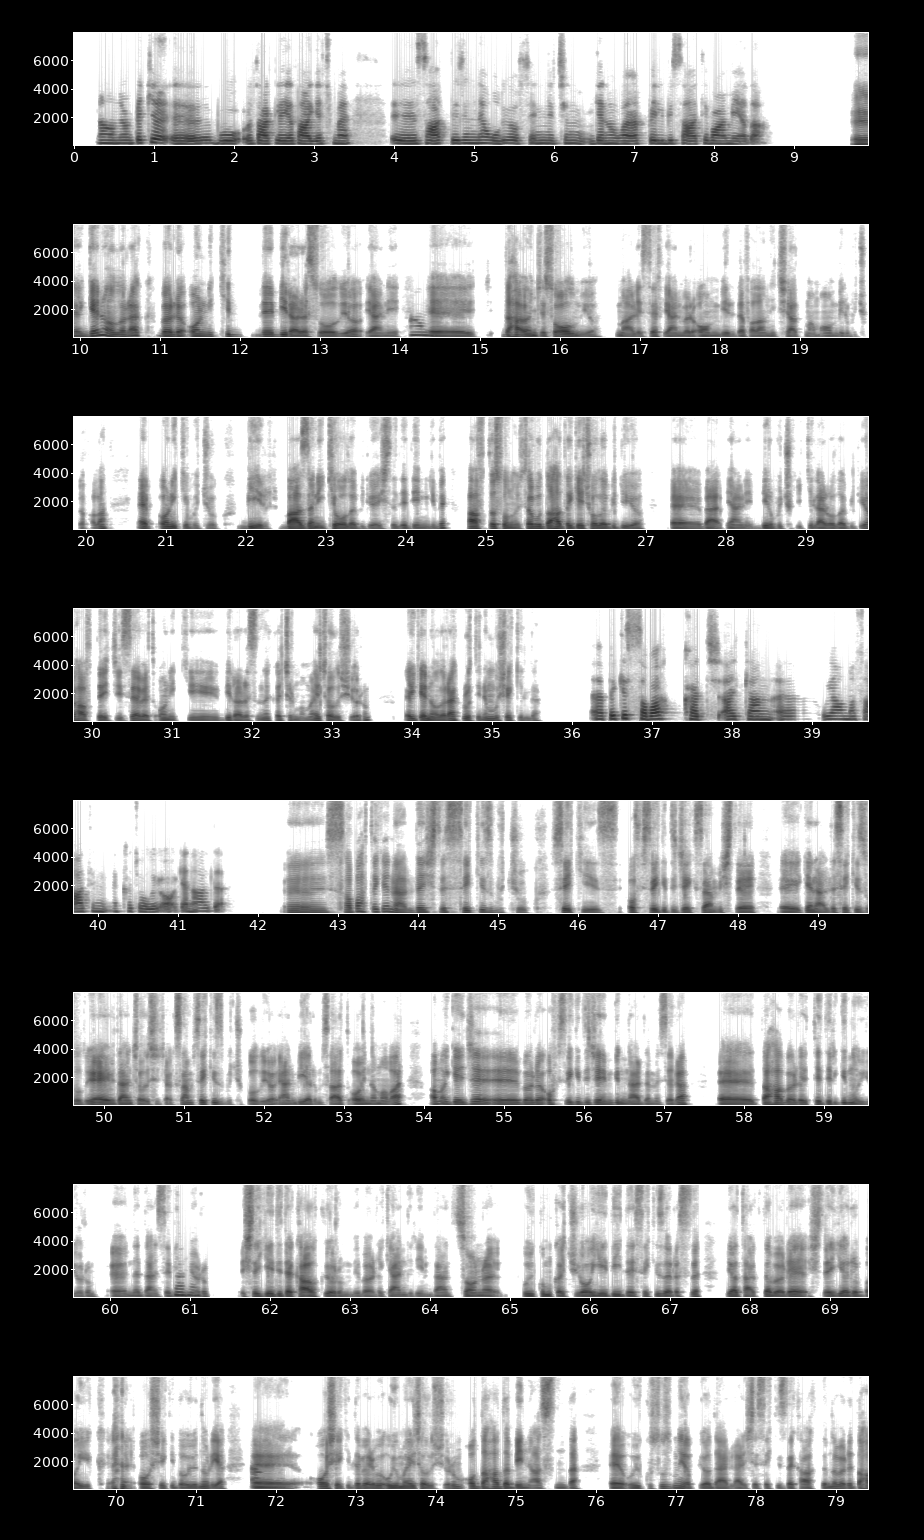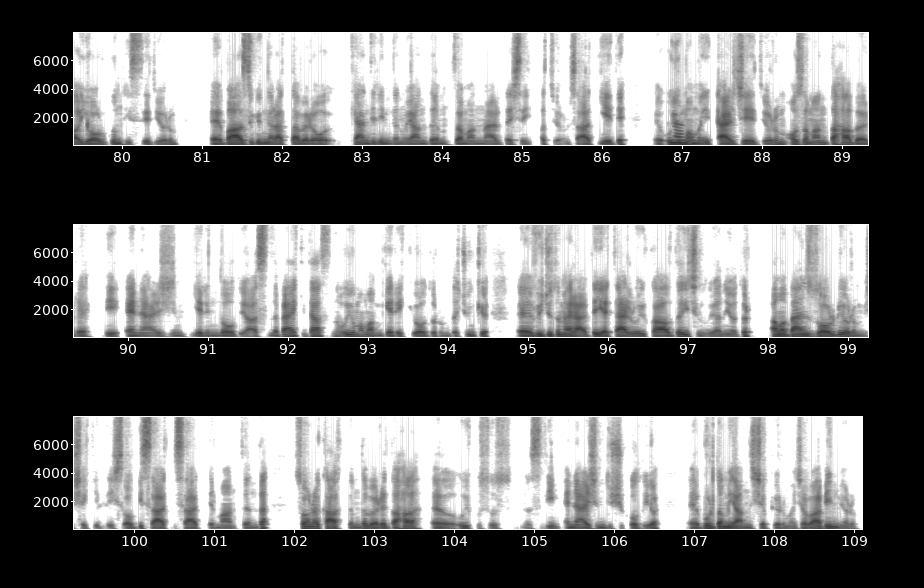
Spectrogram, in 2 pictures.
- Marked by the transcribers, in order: other background noise; chuckle
- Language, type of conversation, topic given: Turkish, advice, Sabah rutininizde yaptığınız hangi değişiklikler uyandıktan sonra daha enerjik olmanıza yardımcı olur?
